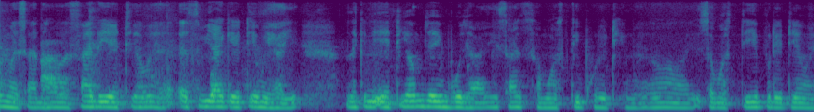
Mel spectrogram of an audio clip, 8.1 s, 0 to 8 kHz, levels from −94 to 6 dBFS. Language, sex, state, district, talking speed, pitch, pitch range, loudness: Maithili, male, Bihar, Samastipur, 160 wpm, 135 Hz, 130-140 Hz, -33 LUFS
